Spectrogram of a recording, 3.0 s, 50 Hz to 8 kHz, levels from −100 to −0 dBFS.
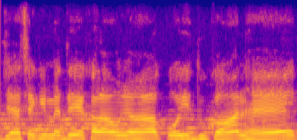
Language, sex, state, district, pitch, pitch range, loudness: Hindi, male, Madhya Pradesh, Katni, 185 Hz, 175-190 Hz, -13 LUFS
